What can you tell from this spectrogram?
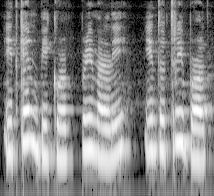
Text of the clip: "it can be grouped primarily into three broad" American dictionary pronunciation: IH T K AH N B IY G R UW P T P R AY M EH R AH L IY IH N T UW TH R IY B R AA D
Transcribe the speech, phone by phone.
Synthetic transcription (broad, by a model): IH T K AH N B IY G UW T P R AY M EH R L IY IH N T UW T R IY B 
